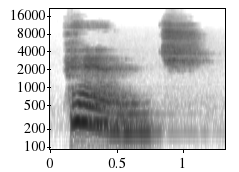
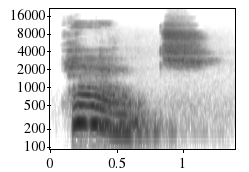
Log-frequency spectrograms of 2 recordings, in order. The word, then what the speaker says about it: pinch: When you say pinch besides doing that /p/, a very full of air /p/ that I mentioned earlier, make sure you also hold this /n/ sound for a little longer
